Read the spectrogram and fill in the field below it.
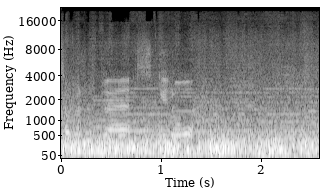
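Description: Strong wind buffets the microphone on an exposed Lake District fell near Skiddaw, a loud low roar throughout, with a few faint whistling tones over it.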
